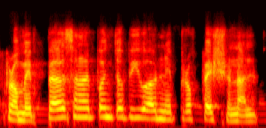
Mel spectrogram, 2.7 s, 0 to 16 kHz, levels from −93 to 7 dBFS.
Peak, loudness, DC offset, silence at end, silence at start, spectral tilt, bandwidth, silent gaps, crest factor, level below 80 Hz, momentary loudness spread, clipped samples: -4 dBFS; -22 LUFS; under 0.1%; 0.1 s; 0.05 s; -3.5 dB/octave; 9 kHz; none; 18 dB; -66 dBFS; 5 LU; under 0.1%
